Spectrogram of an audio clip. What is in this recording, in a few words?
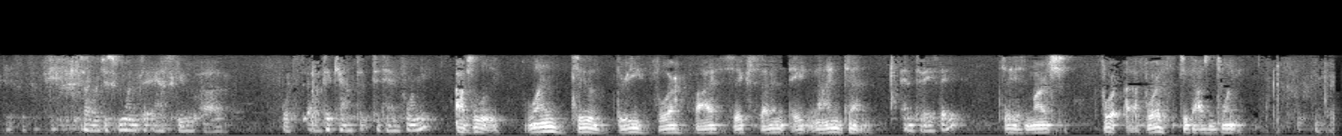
Voice Alter; Vocal cord surgery, or Thyroplasty, is offered by the New York Voice Center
